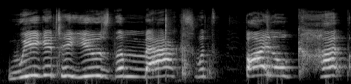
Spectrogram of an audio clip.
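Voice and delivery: high, slow, thrilled gush; excited. Real, not acted. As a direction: savour each word with glee. Excited gush about class.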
